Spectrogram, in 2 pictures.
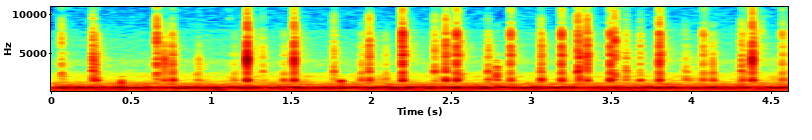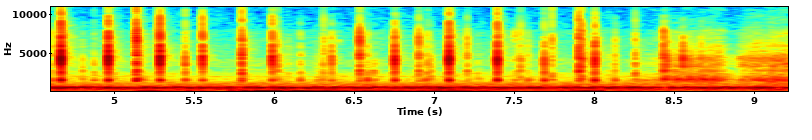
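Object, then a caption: Plastic diffuser shell. Long acrylic nails tap rapidly on the sides of a hollow, frosted plastic dome essential oil diffuser, making quick, bright, dry clicks that sound like typing. A steady low hum and soft background noise run underneath throughout.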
